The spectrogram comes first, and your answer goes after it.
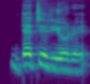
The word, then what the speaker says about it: deteriorate: disasters the correct way to say it is deteriorate a little bonus with this point the opposite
